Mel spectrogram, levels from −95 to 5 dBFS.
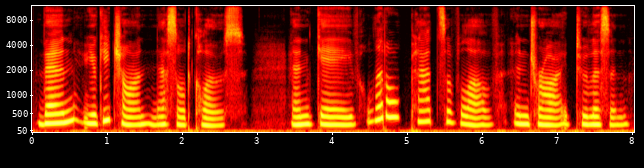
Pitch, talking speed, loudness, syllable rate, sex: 235 Hz, 110 wpm, -16 LUFS, 2.9 syllables/s, female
